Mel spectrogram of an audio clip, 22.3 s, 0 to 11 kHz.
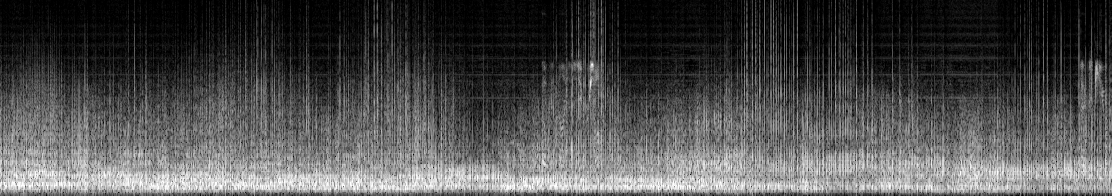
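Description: Falcon 9 first-stage engines roaring during ascent: a steady, crackling rumble that holds at one level without a break.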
